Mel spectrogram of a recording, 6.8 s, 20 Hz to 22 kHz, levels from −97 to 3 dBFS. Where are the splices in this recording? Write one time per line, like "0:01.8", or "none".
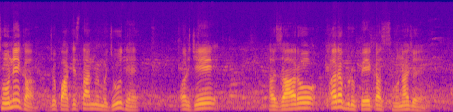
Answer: none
